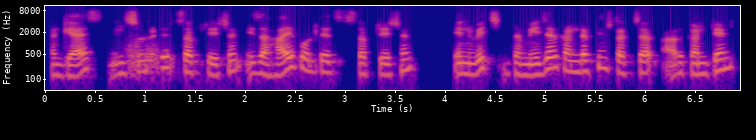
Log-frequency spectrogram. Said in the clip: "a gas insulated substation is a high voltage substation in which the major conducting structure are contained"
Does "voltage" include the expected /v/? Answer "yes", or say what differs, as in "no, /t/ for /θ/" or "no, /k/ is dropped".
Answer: no, /p/ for /v/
